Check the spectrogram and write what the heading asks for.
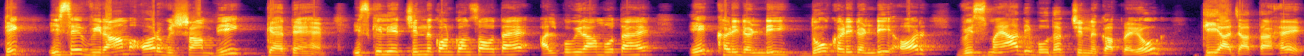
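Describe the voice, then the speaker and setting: A man giving an exam-prep lecture who keeps asking rhetorical questions and answering them himself, slowly stretching the key terms. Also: high-pitched, a bit bright. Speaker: teacher.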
